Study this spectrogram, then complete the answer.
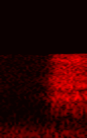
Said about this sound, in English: Just breathing out.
